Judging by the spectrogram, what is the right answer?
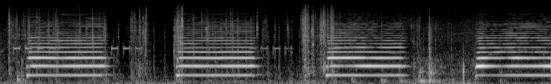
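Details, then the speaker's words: Flood-damaged Mercedes at a salvage auction; alarm blasts a loud two-tone horn about a second long, repeating every second and a half, as soon as the battery is connected; key won't turn. "like the uh the alarm goes off as soon soon as you turn or as soon as you turn that battery on this thing just starts going crazy at you"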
